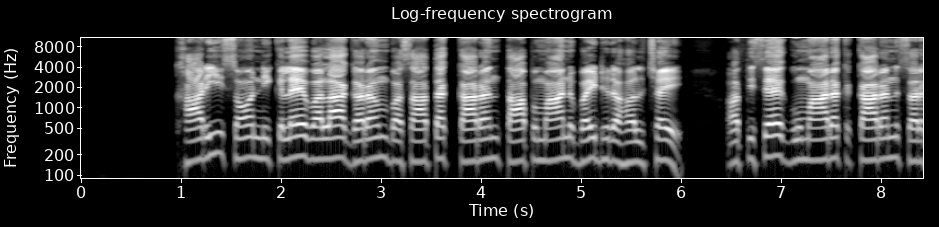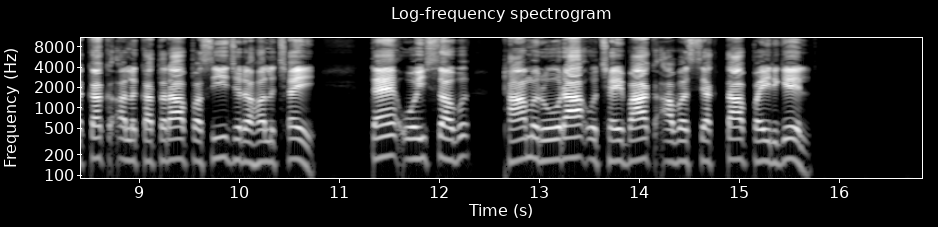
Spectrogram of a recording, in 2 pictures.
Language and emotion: Maithili, neutral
